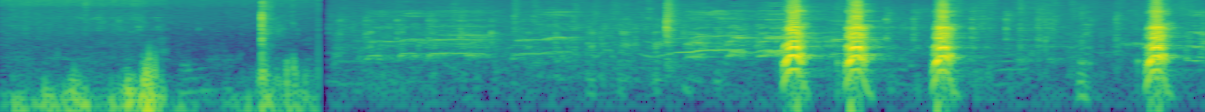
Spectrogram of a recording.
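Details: A hungry small puppy gives thin, wavering whimpers that glide upward, then breaks into four or five short, sharp yelps spaced about half a second apart. A few low knocks are heard at the start.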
